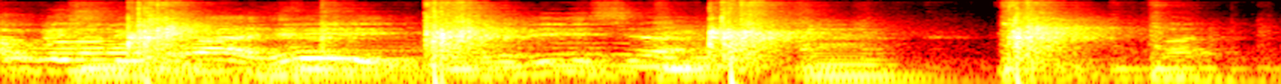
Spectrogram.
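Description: Acoustic guitars played in a small group, with voices, and a sharp clap-like hit keeping a beat about once a second.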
